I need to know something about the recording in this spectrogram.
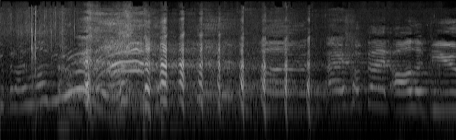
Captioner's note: laughing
